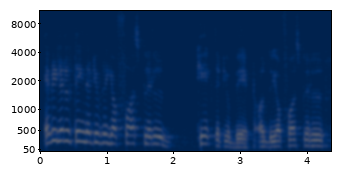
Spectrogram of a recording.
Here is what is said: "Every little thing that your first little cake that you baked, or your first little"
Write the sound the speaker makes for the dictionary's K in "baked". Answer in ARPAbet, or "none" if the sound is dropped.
none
